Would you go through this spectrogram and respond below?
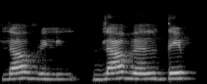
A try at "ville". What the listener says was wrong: First of all, it's not will, it's V. Double L is silent here. La vie de Paris.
